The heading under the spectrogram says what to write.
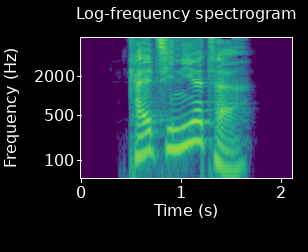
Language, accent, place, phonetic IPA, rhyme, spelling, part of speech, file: German, Germany, Berlin, [kalt͡siˈniːɐ̯tɐ], -iːɐ̯tɐ, kalzinierter, adjective, De-kalzinierter.ogg
- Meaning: inflection of kalziniert: 1. strong/mixed nominative masculine singular 2. strong genitive/dative feminine singular 3. strong genitive plural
